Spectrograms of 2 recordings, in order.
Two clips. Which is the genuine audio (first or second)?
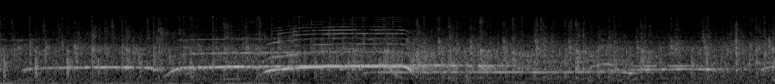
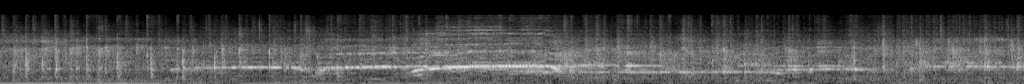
first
